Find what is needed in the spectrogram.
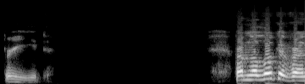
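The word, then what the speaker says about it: Bríd: like the Christmas tree Bridgette pronounced breed from the look of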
